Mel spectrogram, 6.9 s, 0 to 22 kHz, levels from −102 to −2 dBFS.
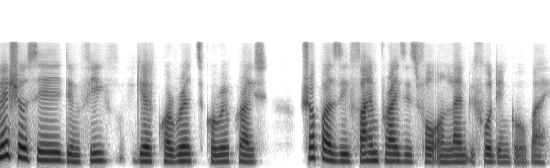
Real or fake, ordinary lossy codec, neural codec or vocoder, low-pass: fake; none; codec, 16 kHz, about 1 kbps, DyCAST, with the encoder's durations; none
